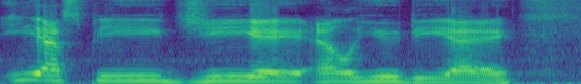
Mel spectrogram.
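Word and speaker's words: ESPGaluda: titles galuda - and I always pronounce that wrong it's like ESP GA Lu da I have the original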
